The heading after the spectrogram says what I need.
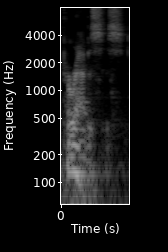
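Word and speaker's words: parabasis: parabolas it looks like para basis but it's pronounced per Abbas's and the parabolas is a direct address to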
